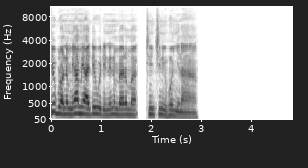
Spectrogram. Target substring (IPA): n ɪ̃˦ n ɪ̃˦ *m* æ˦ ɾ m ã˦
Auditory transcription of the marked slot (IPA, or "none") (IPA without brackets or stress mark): m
